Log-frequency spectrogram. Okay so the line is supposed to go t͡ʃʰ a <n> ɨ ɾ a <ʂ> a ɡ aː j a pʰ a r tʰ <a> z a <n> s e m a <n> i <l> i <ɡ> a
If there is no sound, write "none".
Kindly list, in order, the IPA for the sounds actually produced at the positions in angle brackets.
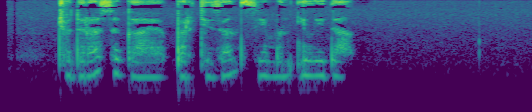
d, s, i, n, n, l, d

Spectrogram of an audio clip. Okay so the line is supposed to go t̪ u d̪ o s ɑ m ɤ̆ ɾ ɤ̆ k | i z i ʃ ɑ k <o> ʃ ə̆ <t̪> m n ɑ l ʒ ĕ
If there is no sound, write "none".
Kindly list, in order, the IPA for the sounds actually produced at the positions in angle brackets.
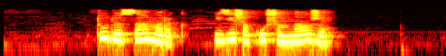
u, none

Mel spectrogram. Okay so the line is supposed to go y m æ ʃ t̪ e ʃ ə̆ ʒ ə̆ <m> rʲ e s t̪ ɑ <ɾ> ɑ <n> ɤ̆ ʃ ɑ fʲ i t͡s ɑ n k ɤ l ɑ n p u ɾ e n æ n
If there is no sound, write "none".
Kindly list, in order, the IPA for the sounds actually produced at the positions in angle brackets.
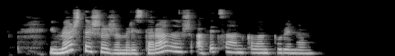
m, ɾ, n

